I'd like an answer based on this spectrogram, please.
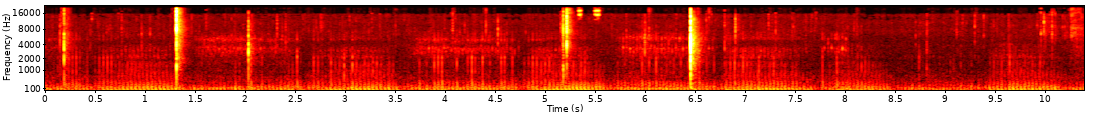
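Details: Sleeping cat purring softly beside a warm fireplace, a low rumbling purr rising and falling in phrases about every one and a half seconds, with sharp wood crackles and pops from the fire throughout.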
